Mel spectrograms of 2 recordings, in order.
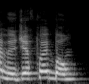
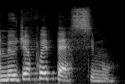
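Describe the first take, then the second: First: It is said flatly, without emphasis. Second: It is said emphatically, stressing the last word.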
